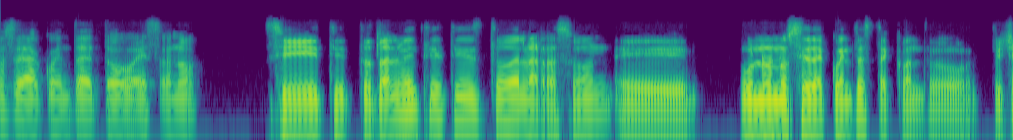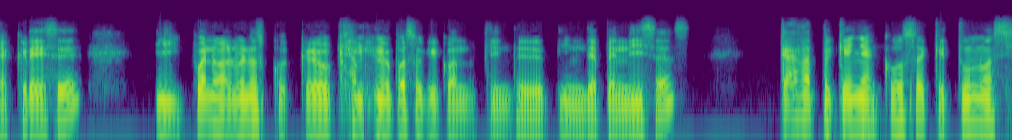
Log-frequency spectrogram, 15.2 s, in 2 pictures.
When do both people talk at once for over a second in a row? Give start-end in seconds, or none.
none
